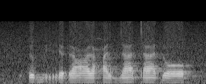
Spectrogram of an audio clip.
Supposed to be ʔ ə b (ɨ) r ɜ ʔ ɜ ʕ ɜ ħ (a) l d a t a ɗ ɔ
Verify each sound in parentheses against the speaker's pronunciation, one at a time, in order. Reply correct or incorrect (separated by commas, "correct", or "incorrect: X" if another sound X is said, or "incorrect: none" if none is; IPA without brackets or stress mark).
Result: correct, correct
